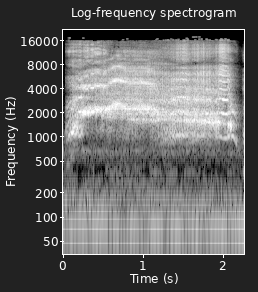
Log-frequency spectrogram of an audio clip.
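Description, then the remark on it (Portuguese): A voice imitates a baby crying from a baby's room, a single loud, high-pitched wail held steadily for about two seconds before cutting off, unaccompanied by speech. “E eu faço um barulho de choro vindo do quarto, do, do, do quarto do bebê.”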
